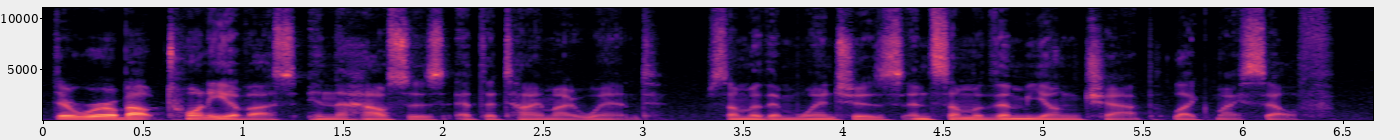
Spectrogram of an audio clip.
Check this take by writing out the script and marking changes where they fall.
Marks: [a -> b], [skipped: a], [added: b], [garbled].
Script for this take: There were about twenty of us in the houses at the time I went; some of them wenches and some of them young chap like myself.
There were about twenty of us in the houses at the time I went; some of them wenches and some of them young chap like myself.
